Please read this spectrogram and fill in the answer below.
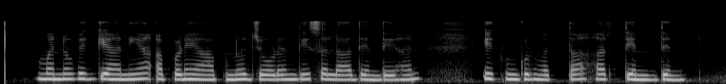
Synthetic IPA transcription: mənoːʋɪɡjaːnijãːʔaːpɳeːaːpnũːd͡ʒoːɽənd̪iːsəlaːd̪ẽːnd̪eːɦən | ɪkɡʊɽʋət̪ːaːhəɾt̪ɪnd̪ɪn

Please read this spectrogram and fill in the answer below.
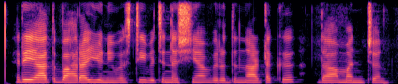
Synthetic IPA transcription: ɾɪjaːt̪baːɦɾaːjuːnɪʋəɾsɪ̥ʈiːʋɪt͡ʃnəʃɪjãːʋɪɾʊd̪ʱnaːʈəkd̪aːməɲt͡ʃən

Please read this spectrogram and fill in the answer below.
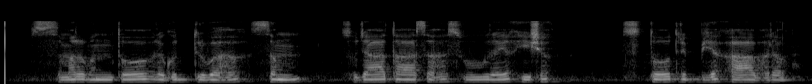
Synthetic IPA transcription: sɐmɐɾʋɐnt̪oːɾɐɡʱud̪ɾuʋɐɦɐ̆sɐm | sud͡ʒaːt̪aːsɐɦɐ̆suːɾɐjɐiʃɐ | st̪oːt̪ɾɪbjɐʔaːbʱɐɾɐ

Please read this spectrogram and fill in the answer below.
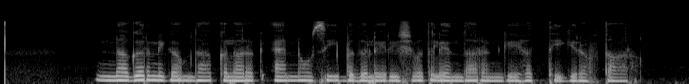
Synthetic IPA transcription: nəɡəɾnɪɡəmd̪aːkɐləɾəkɛːnoːsiːbəd̪əleɾɪʃʋət̪lẽːnd̪aːɾə̃ŋɡeːɦɐt̪ʰːiːɡɪɾəft̪aːɾ

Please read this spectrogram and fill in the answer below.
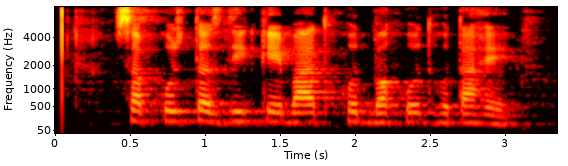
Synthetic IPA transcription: sɐb̚kʊt͡ʃʰt̪ɐsd̪iːkːebaːd̪xʊd̪̚bɐxʊd̪ɦoːt̪aɦɛː

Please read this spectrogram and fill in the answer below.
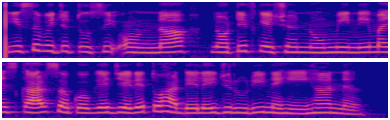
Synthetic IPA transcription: ɪsʋɪt͡ʃt̪ʊsĩːʔoɳːanoːʈifʰi̥keʃənːũːminimaɪzkaɾsəkoɡed͡ʒeːɽet̪ʊɦaːɖeləiːd͡ʒəɾuːɾiːnəɦĩɦən

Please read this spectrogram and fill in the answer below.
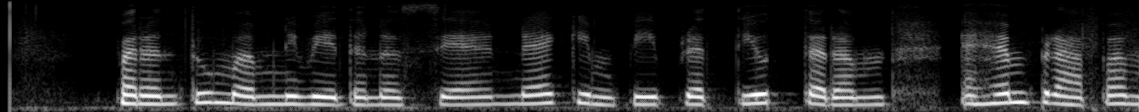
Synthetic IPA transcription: pɐɾɐnt̪umɐmniʋeːd̪ɐnɐsjɐnɐkimpipɾɐt̪jut̪ːɐɾɐmɛɦɛmpɾaːpɐm

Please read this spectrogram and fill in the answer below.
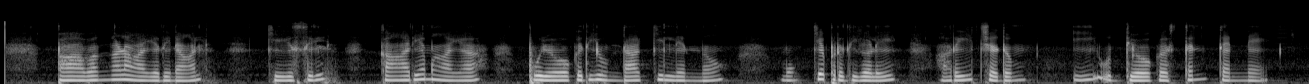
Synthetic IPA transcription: b̥ʱaːʋɐŋːɐɭaːjɐðinaːl | ke̞ːsil | kaːɾjɐmaːjɐpuɾo̞ːɡɐðijuɳɖaːkːilːe̞nːu | mukʰjɐprɐðiɣɐɭeɐrijit͡ɕːɐɽum | iːṵd̪jo̞ːɡɐst̪ʰɐnt̪ɐnːe̞

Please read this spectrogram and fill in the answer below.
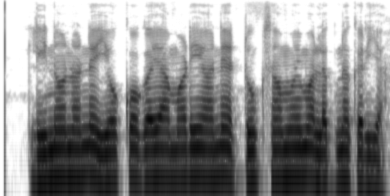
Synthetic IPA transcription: linonanejokoɡəjaməɽjãəneʈũksaməjmãləɡnəkəɾja

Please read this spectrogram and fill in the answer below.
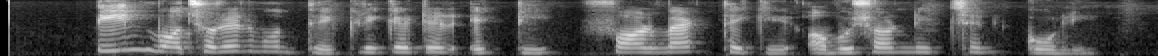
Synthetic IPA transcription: t̪inbɔt͡ɕʰoɾeɾmod̪ʱːekɾikeʈeɾek̚ʈi | fɔɾmaʈ̚t̪ʰekeʔɔboʃoɾnitːɕʰenkoli

